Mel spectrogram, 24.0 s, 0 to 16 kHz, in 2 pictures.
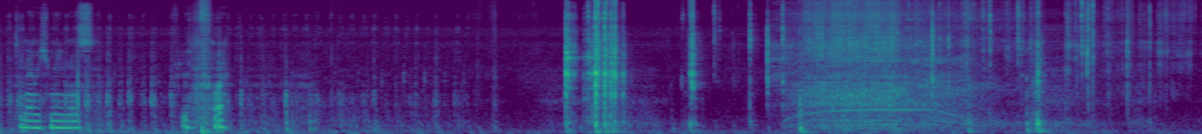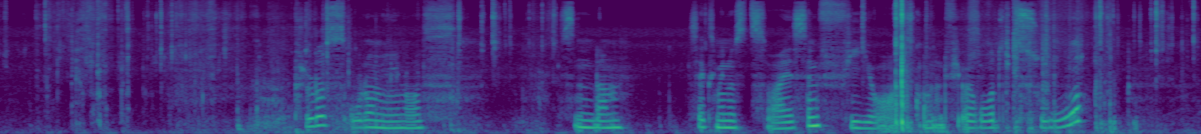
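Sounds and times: small vacuum motor whine: 0:07.8 - 0:10.1.

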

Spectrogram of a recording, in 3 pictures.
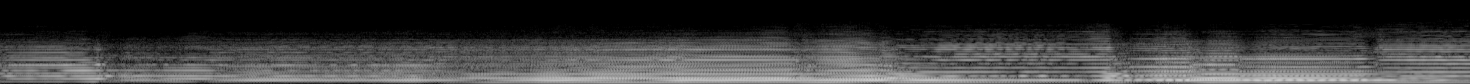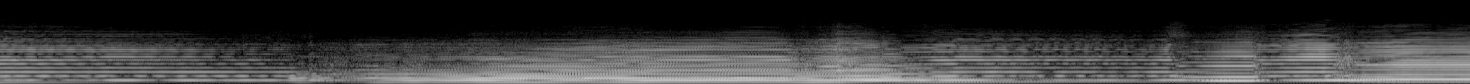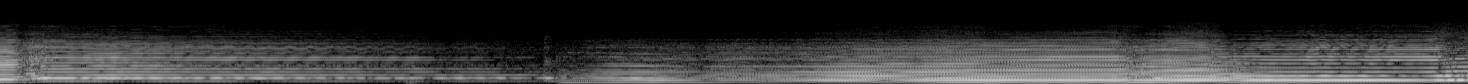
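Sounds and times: bowed cello: 0:00.0 - 0:44.0.

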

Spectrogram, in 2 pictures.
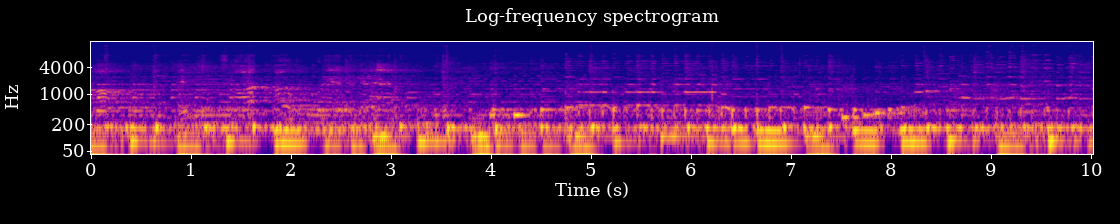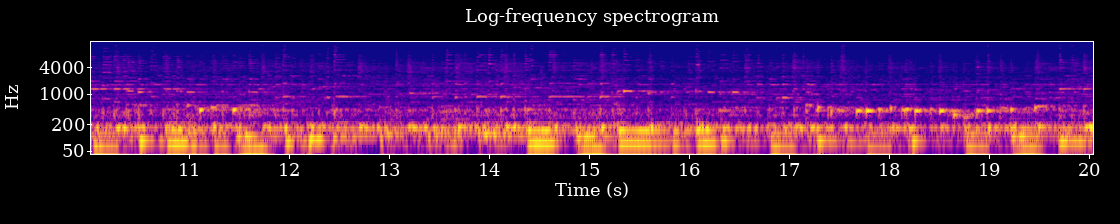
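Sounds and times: bluegrass band playing: 0:00.0 - 0:20.0
upright bass notes: 0:00.0 - 0:20.0.

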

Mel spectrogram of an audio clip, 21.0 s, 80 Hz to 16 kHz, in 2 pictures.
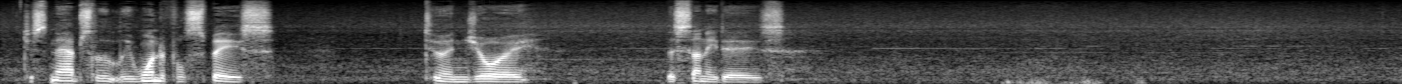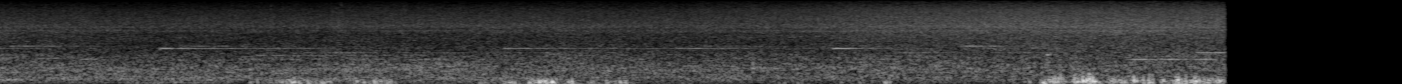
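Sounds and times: steady outdoor hiss: 0:00.0 - 0:19.7.

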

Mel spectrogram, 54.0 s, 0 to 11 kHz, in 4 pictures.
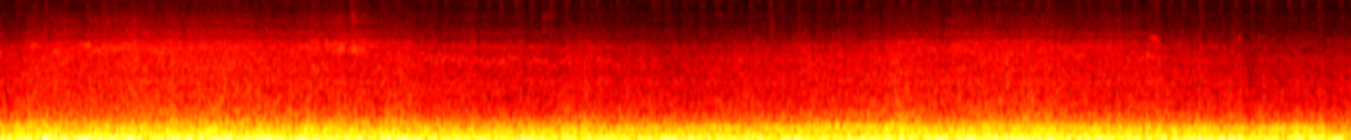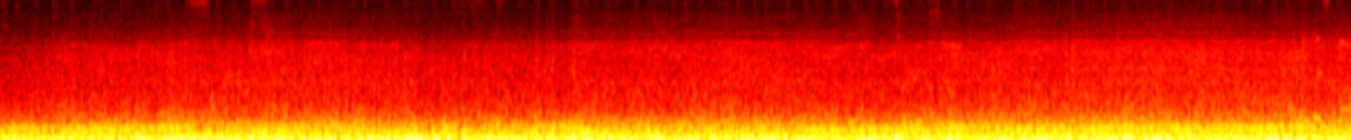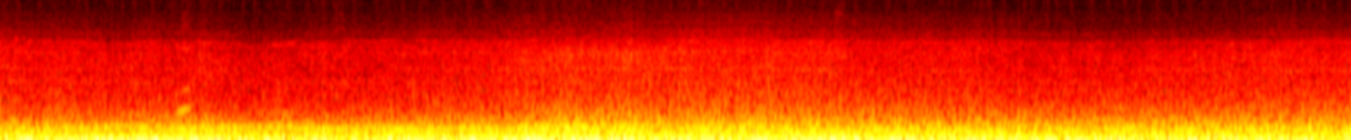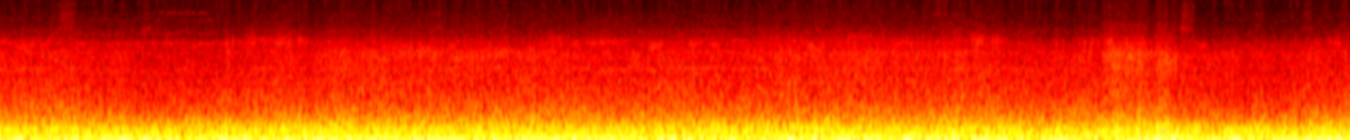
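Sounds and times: wind noise on microphone: 0:00.0 - 0:54.0.

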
